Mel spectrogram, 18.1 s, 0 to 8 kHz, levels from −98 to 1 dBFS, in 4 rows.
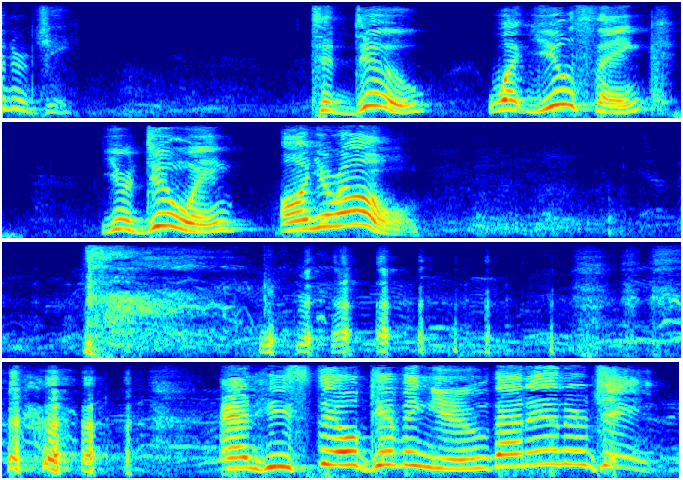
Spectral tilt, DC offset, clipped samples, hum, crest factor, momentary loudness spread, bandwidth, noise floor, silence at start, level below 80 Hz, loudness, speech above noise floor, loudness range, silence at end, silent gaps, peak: -5 dB/octave; under 0.1%; under 0.1%; none; 20 dB; 21 LU; 7.6 kHz; -74 dBFS; 0 s; -68 dBFS; -25 LUFS; 49 dB; 19 LU; 0.2 s; none; -8 dBFS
